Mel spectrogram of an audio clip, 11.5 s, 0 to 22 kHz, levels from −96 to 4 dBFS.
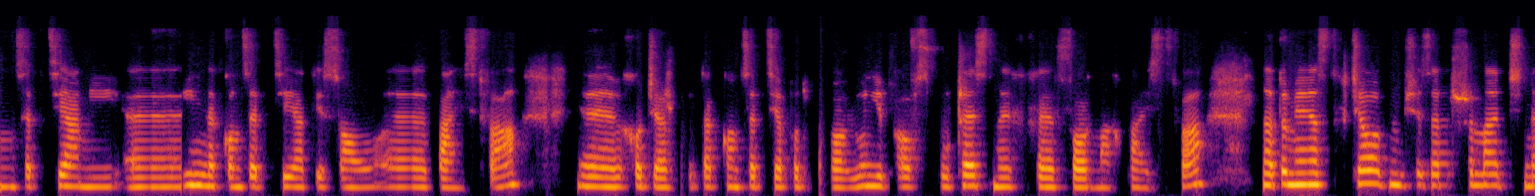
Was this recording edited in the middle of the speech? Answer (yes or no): yes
